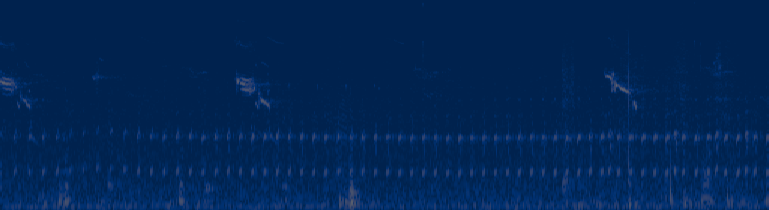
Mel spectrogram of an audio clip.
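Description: Faint birdsong: a steady, rapid clucking call of many notes a second goes on throughout, and three short falling chirps from another bird come a few seconds apart.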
